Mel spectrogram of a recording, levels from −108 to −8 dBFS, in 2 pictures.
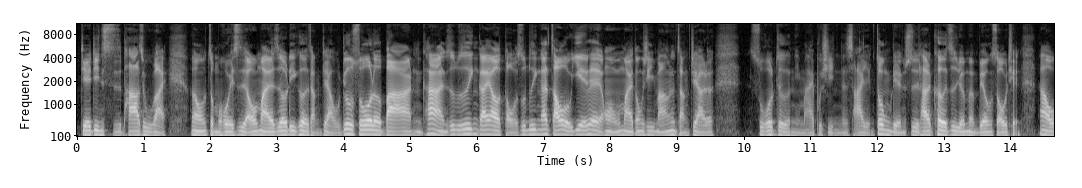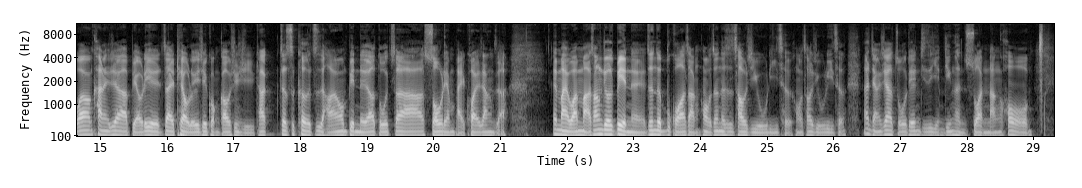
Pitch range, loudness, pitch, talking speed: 100-120 Hz, -31 LUFS, 110 Hz, 340 characters per minute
